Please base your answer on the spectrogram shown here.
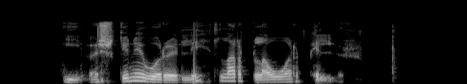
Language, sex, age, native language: Icelandic, male, 20-29, Icelandic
